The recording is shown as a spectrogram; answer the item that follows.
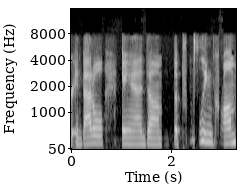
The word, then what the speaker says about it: Chrom: And anytime I hear Crom, it's spelled Chrom, but I think of Conan the Barbarian's God of War Crom.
